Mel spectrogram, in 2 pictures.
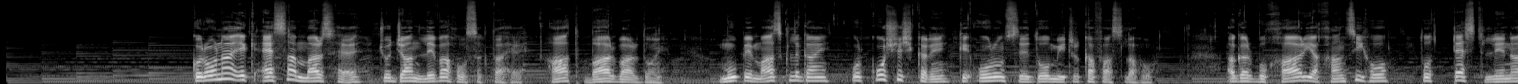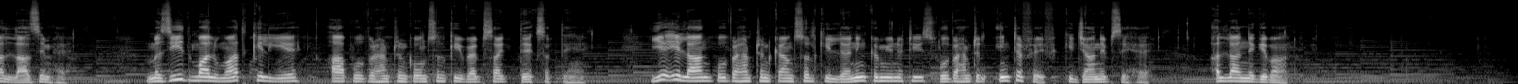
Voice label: Urdu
